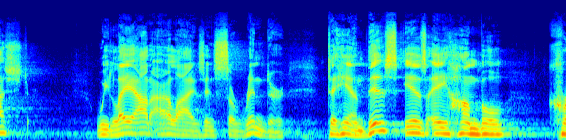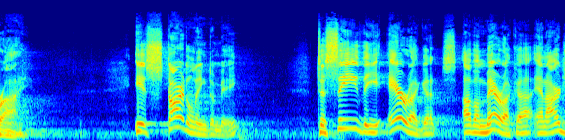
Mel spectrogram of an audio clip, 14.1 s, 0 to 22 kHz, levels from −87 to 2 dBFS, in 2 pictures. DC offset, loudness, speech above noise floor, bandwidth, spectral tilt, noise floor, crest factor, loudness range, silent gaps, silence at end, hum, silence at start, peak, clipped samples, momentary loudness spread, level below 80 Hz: under 0.1%; -22 LUFS; 33 dB; 16 kHz; -3 dB/octave; -56 dBFS; 18 dB; 5 LU; none; 0 s; none; 0 s; -6 dBFS; under 0.1%; 13 LU; -54 dBFS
